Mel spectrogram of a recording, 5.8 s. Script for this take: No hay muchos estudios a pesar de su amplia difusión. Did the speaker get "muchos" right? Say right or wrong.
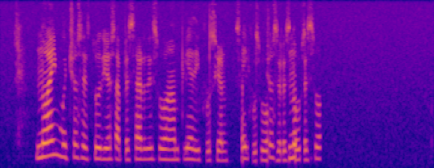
right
